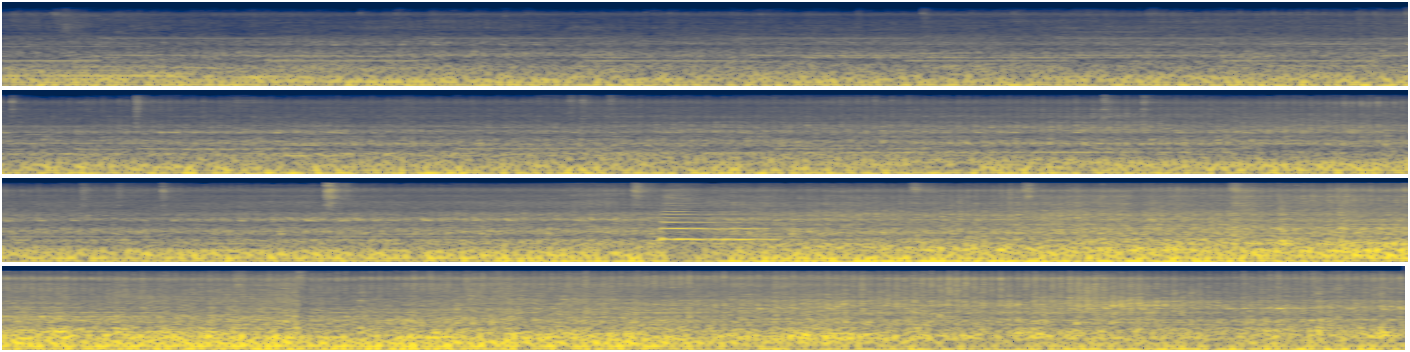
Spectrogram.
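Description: A level-crossing warning signal beeps about once a second while a diesel-hauled passenger train approaches. A short horn blast comes about two-thirds of the way in. Then the locomotive's engine and the coaches' wheels on the rails grow louder as the train passes.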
